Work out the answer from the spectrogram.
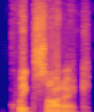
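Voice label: "quixotic", American English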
